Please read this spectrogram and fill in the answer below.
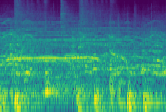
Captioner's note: cheering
